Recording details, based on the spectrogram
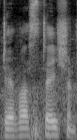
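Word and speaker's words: devastation: তো ডেভাস্টেটের উদাহরণ, নাউন ফর্মটা কি, এইটি ডেভাস্টেশন, উচ্চারণ হলো ডেভাস্টেশন, সব একার দে, ডেভাস্টেশন।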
